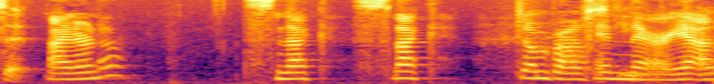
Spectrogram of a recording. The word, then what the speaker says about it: Dombrowski: And so Dombrowski, did I pronounce it correctly? Dombrowski. Is there an M in there? Yes, Dombrowski.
